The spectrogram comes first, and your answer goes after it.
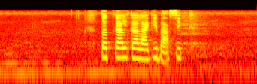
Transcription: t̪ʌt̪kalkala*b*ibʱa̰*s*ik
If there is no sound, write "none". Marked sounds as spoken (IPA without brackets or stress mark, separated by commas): ɡ, s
